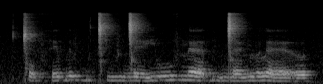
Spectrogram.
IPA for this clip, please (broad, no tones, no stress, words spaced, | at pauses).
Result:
ǀovhebev bɯǀʰiv ŋ͡ǀe juːvnɛː ɓiŋ͡ǀɛ nɯə̯lɛːə̯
